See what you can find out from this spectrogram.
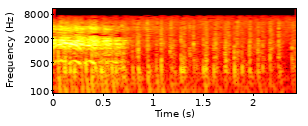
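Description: A loud horse whinny with shrill harmonic peaks, quickly followed by rhythmic hoofbeats that pound steadily as the red horse, freed of its saddle and bridle, gallops off toward the hills, fading slightly.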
